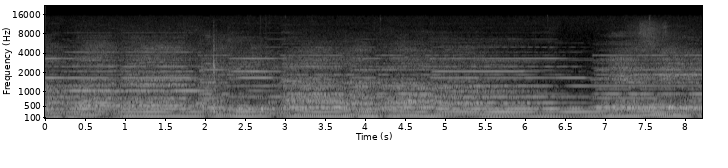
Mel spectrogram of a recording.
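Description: A choir singing a hymn in Arabic, with instrumental accompaniment, in slow sustained notes.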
